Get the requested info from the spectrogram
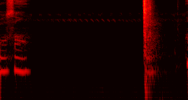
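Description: Film soundtrack: a girl's soft voice saying "Otō…", then a near-silent pause with a faint high buzz, broken near the end by a single sudden sharp crack.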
